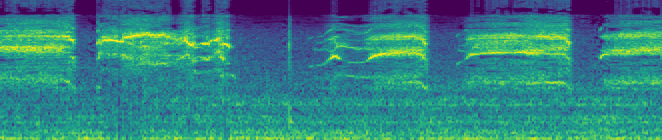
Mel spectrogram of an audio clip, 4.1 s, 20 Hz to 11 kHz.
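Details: Peregrine falcon nest, Madrid, 21 May 2016: female bringing pigeon for two chicks. Four long, steady, harsh wailing screams, each about a second, one with a dipping slurred start.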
